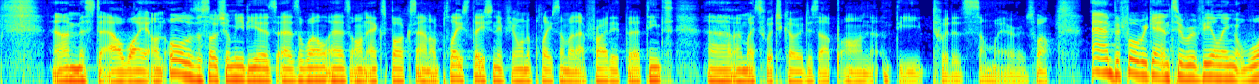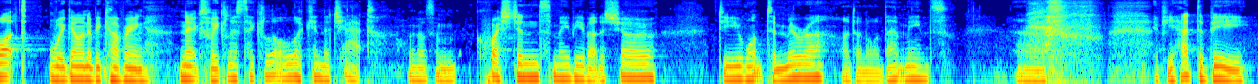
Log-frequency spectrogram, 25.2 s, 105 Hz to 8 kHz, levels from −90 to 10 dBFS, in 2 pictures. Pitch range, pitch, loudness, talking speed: 110-140 Hz, 120 Hz, -20 LUFS, 210 wpm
